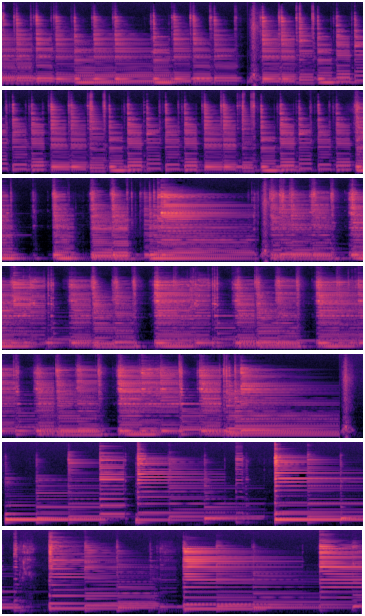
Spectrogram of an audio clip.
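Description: Ibanez steel-string acoustic-electric guitar played acoustically into a microphone, a continuous run of picked notes and chords. About two-thirds of the way through, the playing changes to sparser, more separated chords.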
